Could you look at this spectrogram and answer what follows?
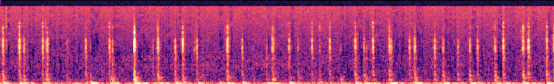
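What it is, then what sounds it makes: Wooden chess board. Long fingernails on both hands tap rapidly across a flat wooden chess board with inlaid squares. The result is a quick, irregular patter of light, crisp clicks with bright edges that die away almost instantly, over a steady low hum.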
